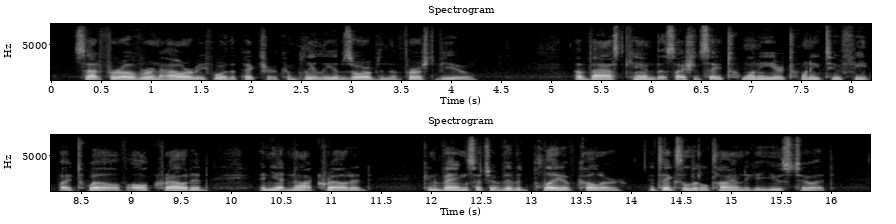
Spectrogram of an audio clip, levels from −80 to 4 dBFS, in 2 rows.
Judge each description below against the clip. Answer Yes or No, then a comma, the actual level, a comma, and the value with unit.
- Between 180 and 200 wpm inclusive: Yes, average, 185 wpm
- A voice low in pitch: Yes, low, 125 Hz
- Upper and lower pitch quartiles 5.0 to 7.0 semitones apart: No, average, 3.1 semitones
